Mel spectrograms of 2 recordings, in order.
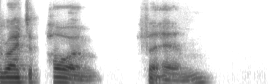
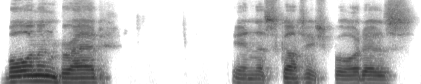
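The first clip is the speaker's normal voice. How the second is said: poem reading. Acted. Poet reads the poem about the mother of his kids, measured poetry reading. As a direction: read in spaced phrases with long pauses.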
